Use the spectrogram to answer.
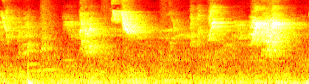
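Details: Mian Mithu parrot eating orange, uttering a quick series of scratchy high chirps that grow louder, the final note the strongest.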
